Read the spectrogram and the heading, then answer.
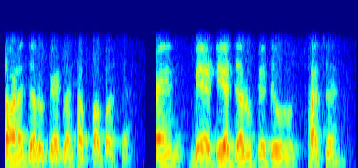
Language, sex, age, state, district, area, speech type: Gujarati, male, 18-30, Gujarat, Ahmedabad, urban, conversation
